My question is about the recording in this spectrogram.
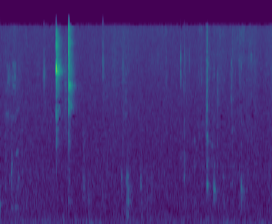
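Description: Two sharp clicks close together about a second in, then a few softer clicks and light knocks, as a dog takes and chews a treat while standing on a wobble board.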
